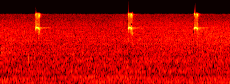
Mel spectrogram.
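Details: A ground squirrel in Glacier National Park gives three sharp, high-pitched chirps, each a brief piercing whistle spaced about a second apart.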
